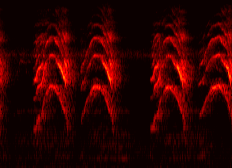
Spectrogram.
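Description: A bird singing: repeated phrases of three quick high chirps, each rising and then falling in pitch, about one phrase a second.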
